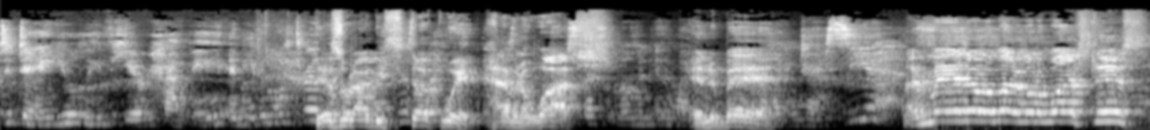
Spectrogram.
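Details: Adult speakers, possibly with television audio; ordinary speech.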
